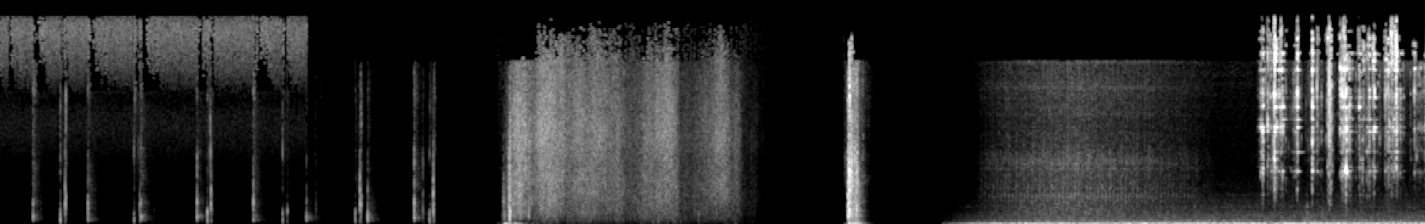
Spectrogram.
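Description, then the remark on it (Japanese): Keys jangle and clink, a door thuds shut twice, then a steady low engine rumble sets in, like riding inside a car as it is driven along. No voices are heard. “車で走ってるんだから、危ないわよ。”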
